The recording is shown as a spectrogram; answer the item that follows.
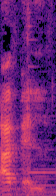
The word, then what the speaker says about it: appel: Appel is ending with L. Okay? So here, the E that is in appel is going to be open to welcome the consonant sound.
